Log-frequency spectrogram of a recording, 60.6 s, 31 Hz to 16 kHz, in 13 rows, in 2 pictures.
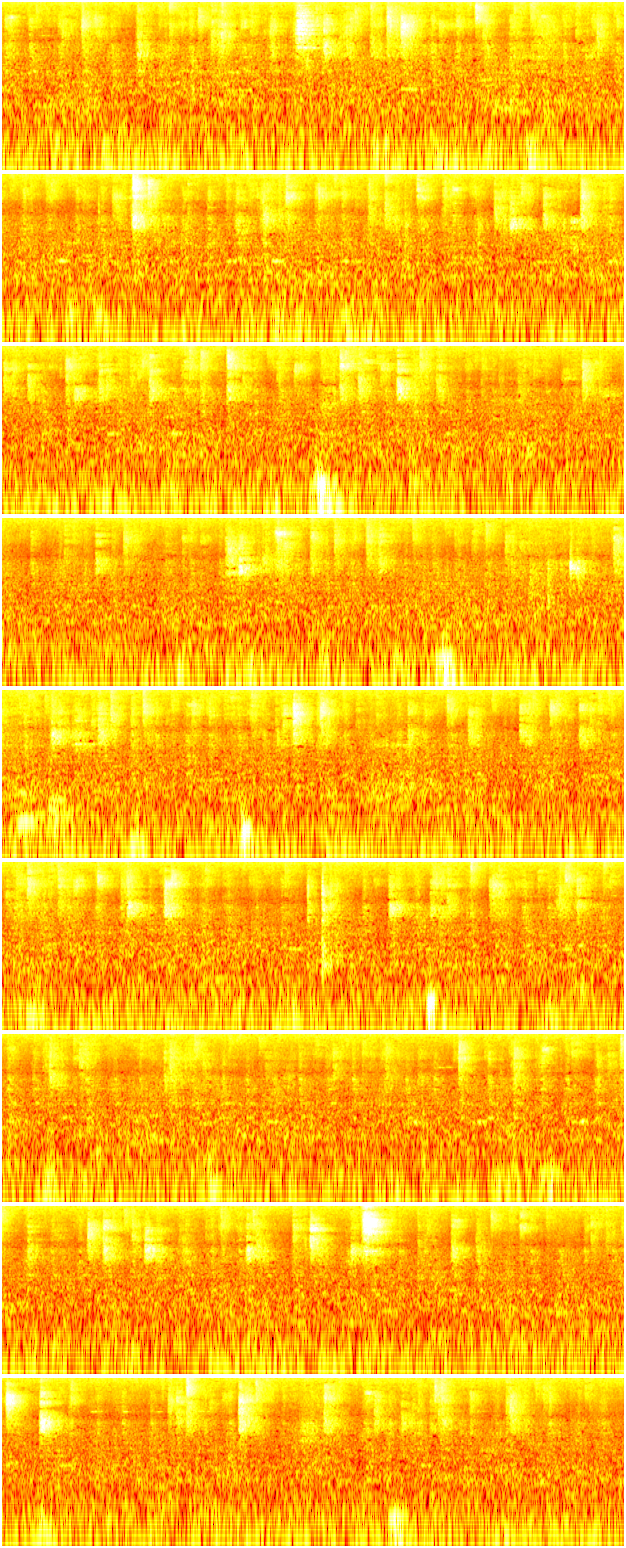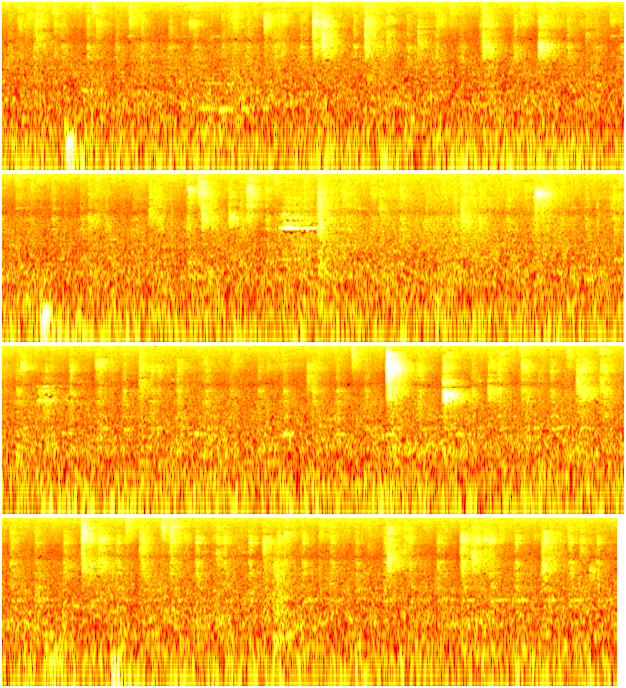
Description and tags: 027-Rainy Kitchen AMB
House, Kitchen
